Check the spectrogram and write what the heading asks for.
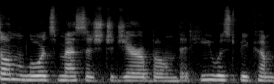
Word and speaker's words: Jeroboam: Jeroboam.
